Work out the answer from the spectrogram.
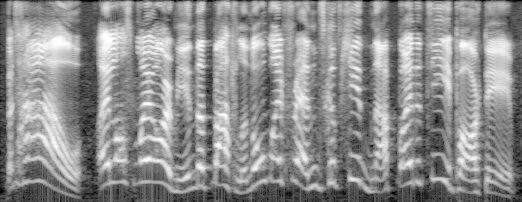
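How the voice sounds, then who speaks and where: A man's voice: very high-pitched, sing-song, moderate pace, pushed and bright, voice pushed up, exaggerated voice. A man voicing an earnest, exclaiming young hero in a parody story reading. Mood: distressed.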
